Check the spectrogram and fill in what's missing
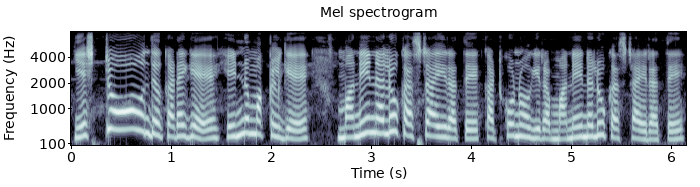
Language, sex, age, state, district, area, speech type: Kannada, female, 30-45, Karnataka, Bangalore Rural, rural, spontaneous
